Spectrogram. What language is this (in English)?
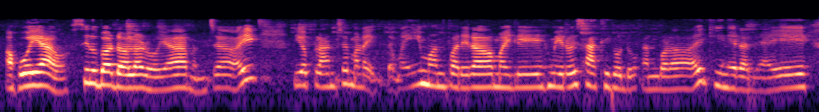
Nepali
